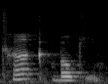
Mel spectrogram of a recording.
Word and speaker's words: Tteokbokki: Tteokbokki.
